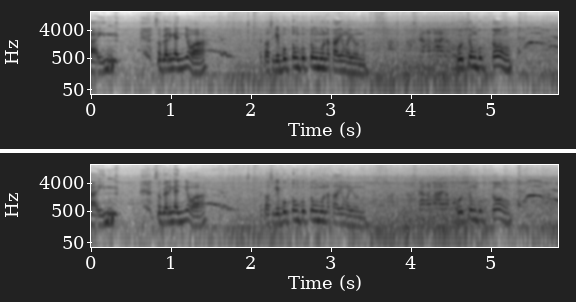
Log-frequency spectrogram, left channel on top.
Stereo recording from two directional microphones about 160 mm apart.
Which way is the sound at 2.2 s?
20° left (ahead or behind).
